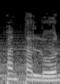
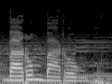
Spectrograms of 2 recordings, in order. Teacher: dahil ang pantalon ay mabilis samantalang ang barong-barong ay malumay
